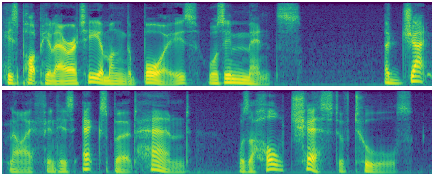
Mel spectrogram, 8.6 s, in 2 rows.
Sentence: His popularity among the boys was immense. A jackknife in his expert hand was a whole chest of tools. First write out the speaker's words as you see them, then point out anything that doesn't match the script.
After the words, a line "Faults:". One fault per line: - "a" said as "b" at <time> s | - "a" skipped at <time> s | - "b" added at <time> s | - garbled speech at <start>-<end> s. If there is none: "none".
His popularity among the boys was immense. A jackknife in his expert hand was a whole chest of tools.
Faults:
none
